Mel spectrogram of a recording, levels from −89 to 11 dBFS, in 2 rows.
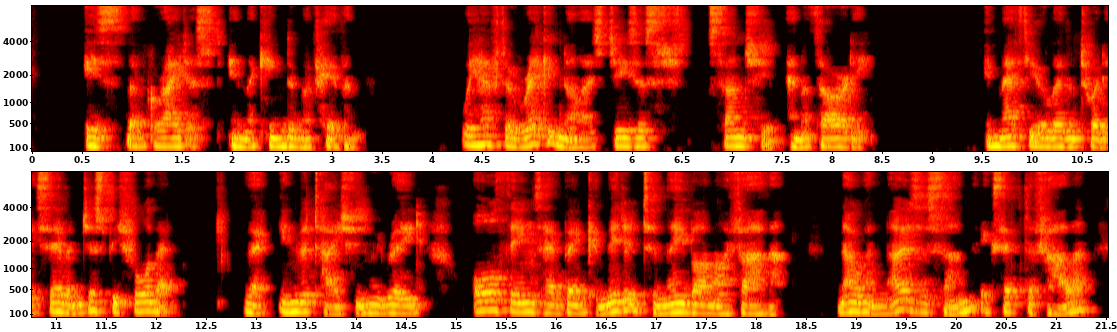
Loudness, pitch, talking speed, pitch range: -22 LUFS, 120 Hz, 125 wpm, 115-130 Hz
